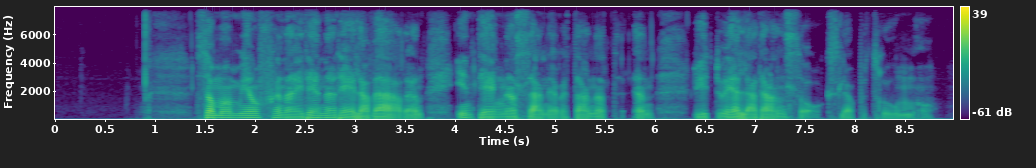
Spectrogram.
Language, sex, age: Swedish, female, 59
